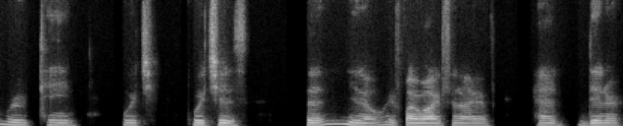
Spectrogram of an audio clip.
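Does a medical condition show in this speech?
Yes: young onset Parkinson's disease; young onset, deep brain stimulation implant.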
